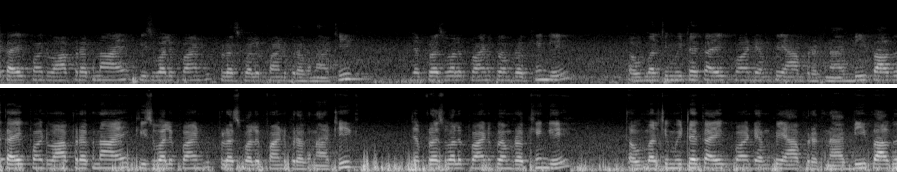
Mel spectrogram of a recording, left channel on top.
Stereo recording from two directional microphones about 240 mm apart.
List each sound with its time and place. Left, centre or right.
0.1 s speech: right
4.3 s speech: right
